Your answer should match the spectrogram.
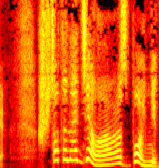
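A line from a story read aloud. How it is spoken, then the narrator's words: Shrieking. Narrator (Russian): завизжала Бастинда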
